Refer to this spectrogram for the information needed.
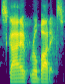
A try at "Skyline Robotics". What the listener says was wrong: But it's Skyline Robotics. Just Sky.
